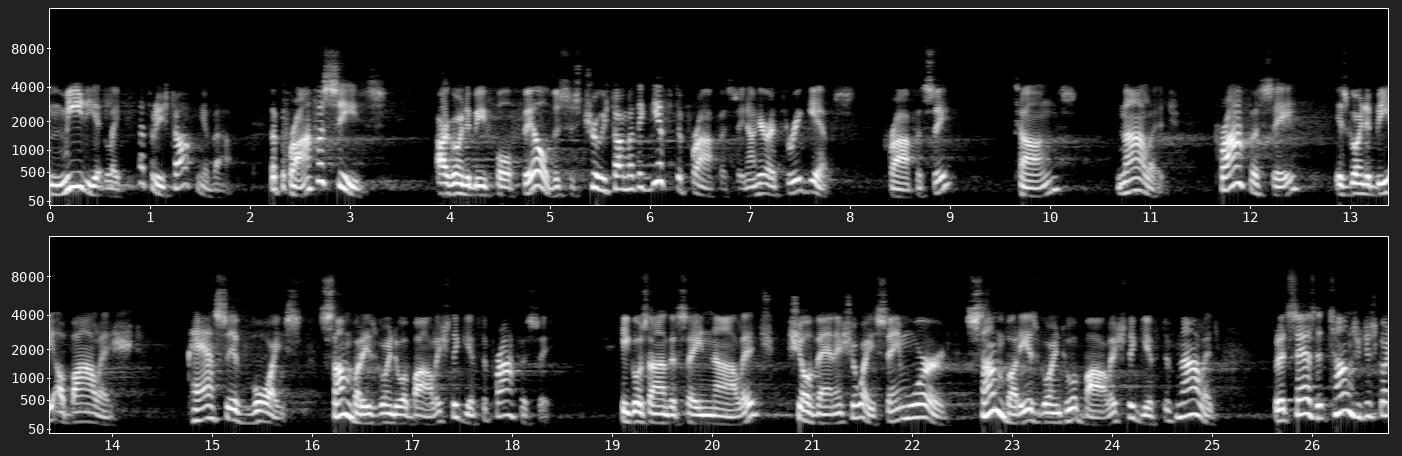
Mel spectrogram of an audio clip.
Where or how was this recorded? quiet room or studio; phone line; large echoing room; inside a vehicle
large echoing room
